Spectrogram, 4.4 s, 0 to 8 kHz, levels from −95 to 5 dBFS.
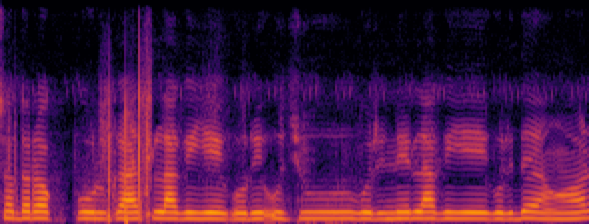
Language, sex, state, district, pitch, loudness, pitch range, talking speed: Chakma, female, Tripura, Unakoti, 220 Hz, -23 LUFS, 220-225 Hz, 135 wpm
